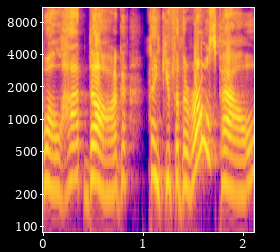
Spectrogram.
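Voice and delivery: high-pitched, squeaky, cartoonish voice. Thanking someone for a gift, in a Mickey Mouse voice. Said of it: "I was doing the Mickey Mouse voice".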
